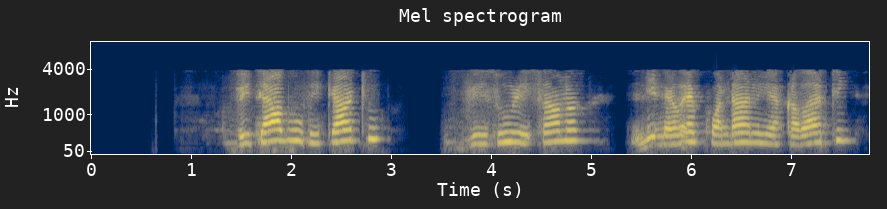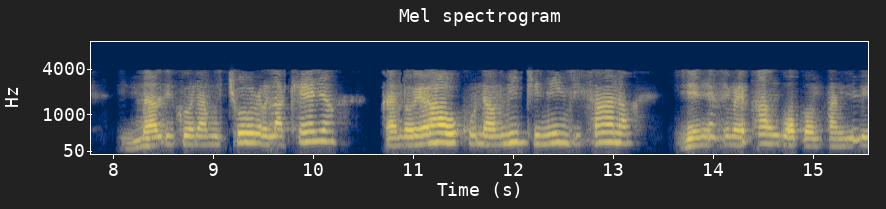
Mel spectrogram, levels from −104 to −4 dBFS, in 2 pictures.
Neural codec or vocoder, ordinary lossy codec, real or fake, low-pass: codec, 16 kHz in and 24 kHz out, 0.6 kbps, FireRedTTS-2 codec; AAC, 16 kbps; fake; 7.2 kHz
